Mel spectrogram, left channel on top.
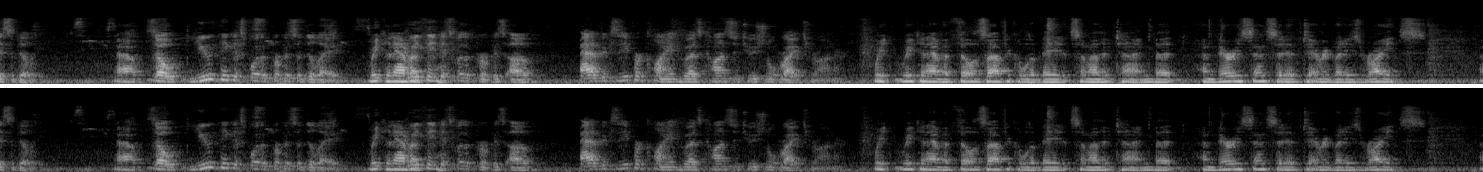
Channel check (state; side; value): quieter; right; 5.3 dB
